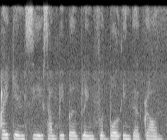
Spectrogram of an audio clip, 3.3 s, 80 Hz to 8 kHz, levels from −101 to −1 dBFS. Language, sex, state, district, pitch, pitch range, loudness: English, female, Nagaland, Kohima, 175 Hz, 170-180 Hz, -17 LUFS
